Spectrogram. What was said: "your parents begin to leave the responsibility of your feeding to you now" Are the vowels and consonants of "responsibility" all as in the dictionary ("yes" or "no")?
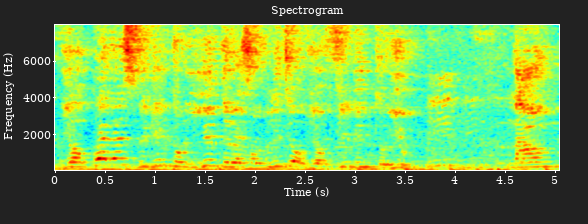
no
